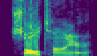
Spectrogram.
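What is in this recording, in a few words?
"saltire", American English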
